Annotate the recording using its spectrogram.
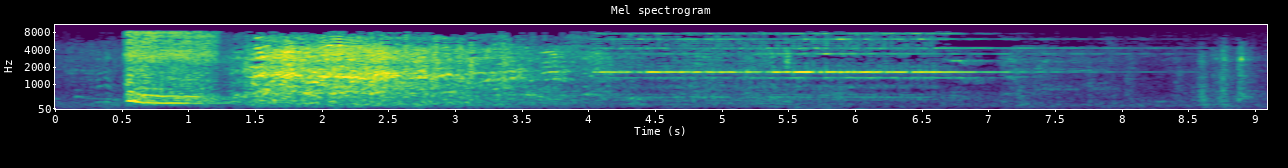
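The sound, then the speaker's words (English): The Good Humor man's bell rings out loudly with a sharp, clanging start, then its bright metallic tone lingers and slowly fades over several seconds, sounding much like a telephone bell. “Was that the phone?”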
